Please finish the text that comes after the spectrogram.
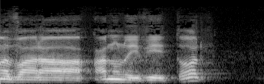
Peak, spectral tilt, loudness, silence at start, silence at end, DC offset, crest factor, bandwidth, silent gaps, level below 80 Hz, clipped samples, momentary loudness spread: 0 dBFS; -4.5 dB/octave; -13 LUFS; 0 s; 0.6 s; under 0.1%; 14 dB; 15 kHz; none; -62 dBFS; under 0.1%; 7 LU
